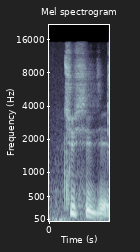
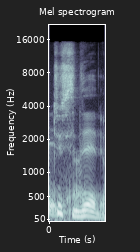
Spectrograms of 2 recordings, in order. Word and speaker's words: Thucydide: je ne sais pas mal prononcer son nom, c'est quoi, Thucydide? – Thucydide. – Thucydide, ouais.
